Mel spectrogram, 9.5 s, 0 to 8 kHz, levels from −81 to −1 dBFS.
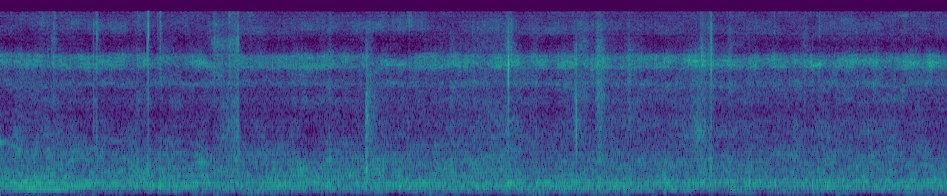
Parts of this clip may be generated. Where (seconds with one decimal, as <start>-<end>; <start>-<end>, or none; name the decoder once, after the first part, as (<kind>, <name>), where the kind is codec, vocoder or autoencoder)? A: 0.0-9.5 (codec, SNAC)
